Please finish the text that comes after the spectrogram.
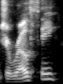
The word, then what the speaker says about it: Jerothe: about Foxy and so um how do you pronounce the last name? Gerroi or Yeah. Gerro. Jerro.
